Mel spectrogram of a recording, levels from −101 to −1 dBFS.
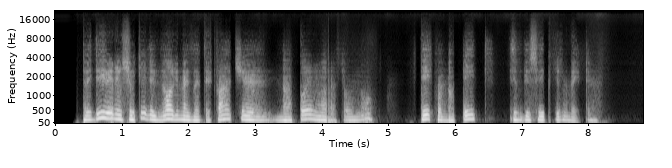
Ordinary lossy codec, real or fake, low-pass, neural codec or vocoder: none; fake; 19.8 kHz; codec, 44.1 kHz, 0.9 kbps, DAC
